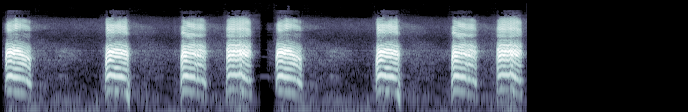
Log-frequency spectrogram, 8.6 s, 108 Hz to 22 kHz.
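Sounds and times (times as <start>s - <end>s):
crow giving harsh rasping caws: 0.0s - 0.5s, 1.3s - 1.7s, 2.3s - 3.9s, 4.7s - 6.6s.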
